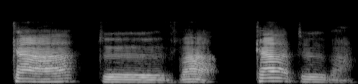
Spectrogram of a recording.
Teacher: Haciendo obviamente el acento en la última sílaba.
